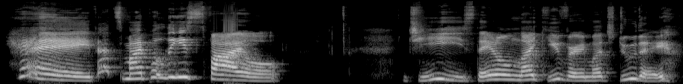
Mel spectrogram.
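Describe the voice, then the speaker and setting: Woman playing a grumpy, bright-edged storybook snake. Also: mid-range voice, lively intonation, slow pace. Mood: indignant. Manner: blunt, doubting. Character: grumpy, skeptical male snake, cynical tough guy. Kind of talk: children's storybook reading.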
